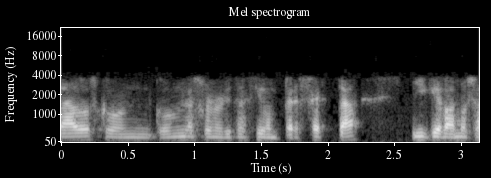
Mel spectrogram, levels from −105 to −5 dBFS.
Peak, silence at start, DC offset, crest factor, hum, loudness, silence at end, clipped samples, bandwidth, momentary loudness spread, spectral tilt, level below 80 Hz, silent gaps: -6 dBFS; 0 s; under 0.1%; 22 dB; none; -29 LUFS; 0 s; under 0.1%; 4 kHz; 12 LU; -4 dB/octave; -76 dBFS; none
